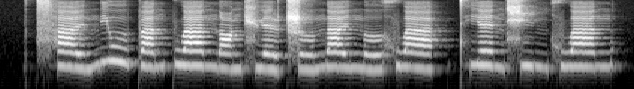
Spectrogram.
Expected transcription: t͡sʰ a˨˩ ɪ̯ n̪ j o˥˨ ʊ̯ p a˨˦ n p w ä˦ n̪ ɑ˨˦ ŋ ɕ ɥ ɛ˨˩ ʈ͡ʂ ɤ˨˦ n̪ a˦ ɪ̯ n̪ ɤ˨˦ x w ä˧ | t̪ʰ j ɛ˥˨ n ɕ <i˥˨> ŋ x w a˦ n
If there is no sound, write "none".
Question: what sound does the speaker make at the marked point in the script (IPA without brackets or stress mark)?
i˥˨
